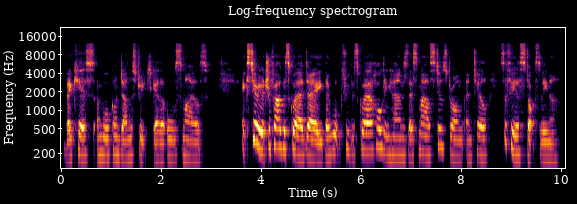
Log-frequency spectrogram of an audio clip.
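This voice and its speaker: A woman's voice: fairly low pitch, normal speed. A woman steadily reading the scene directions of a screenplay in a matter-of-fact way. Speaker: narrator reading stage directions.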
